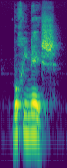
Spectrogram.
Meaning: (adjective) Buginese; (proper noun) Buginese, the Buginese language
- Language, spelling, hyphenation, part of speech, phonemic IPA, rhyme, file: Dutch, Boeginees, Boe‧gi‧nees, adjective / proper noun, /ˌbu.ɣiˈneːs/, -eːs, Nl-Boeginees.ogg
